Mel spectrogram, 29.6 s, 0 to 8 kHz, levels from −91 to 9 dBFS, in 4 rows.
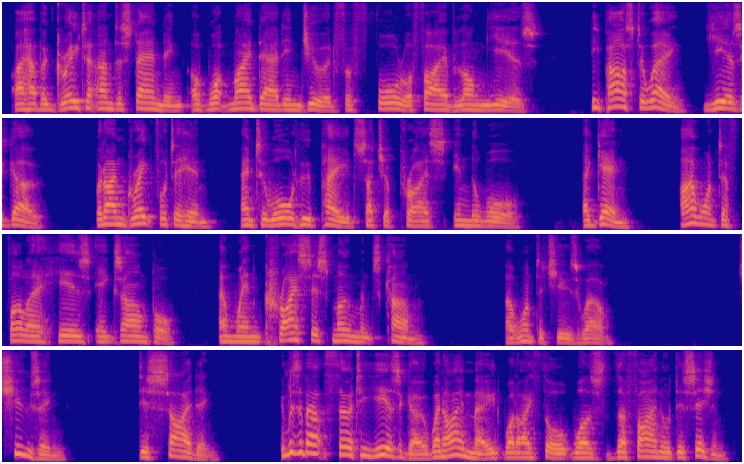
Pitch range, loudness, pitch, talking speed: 115-155 Hz, -26 LUFS, 135 Hz, 145 wpm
